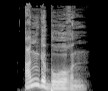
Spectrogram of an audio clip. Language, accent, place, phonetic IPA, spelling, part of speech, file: German, Germany, Berlin, [ˈanɡəˌboːʁən], angeboren, adjective, De-angeboren.ogg
- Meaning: 1. inherent 2. innate, inborn, congenital 3. native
